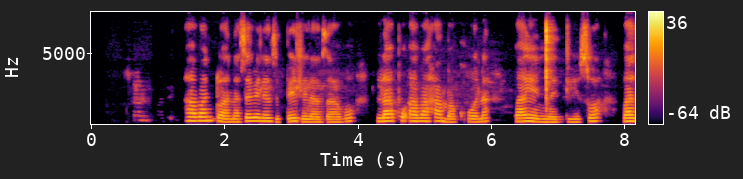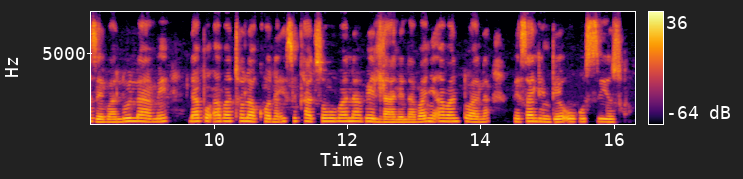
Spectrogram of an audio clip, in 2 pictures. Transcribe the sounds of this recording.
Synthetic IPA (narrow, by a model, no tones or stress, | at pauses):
aβantʼwanasɛβɛlezib̥ʱɛɮɛlazaβɔ | lapʰɔʔaβahambʱakʰɔna | βajɛŋ͡ǀed̥ʱiswa | βazɛβalulamɛ | lapʰɔʔaβatʰɔlwakʰɔnaisikʰatʰi̥soɣuβanaβɛɮalɛlaβaɲɛaβantʼwana | βɛsalindʱɛʔuɣusiːzwa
